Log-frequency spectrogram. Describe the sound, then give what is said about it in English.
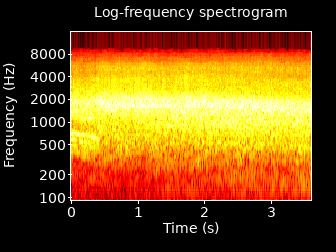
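The 516 train rushes past Dandridge without stopping, coming on with undiminished speed, a loud, steady, continuous roar that holds level for the whole moment without fading, with no voices over it. “As Mary watched the train”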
